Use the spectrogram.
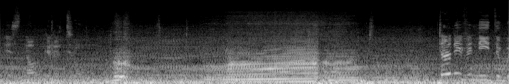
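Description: Porsche GT4 RS engine revving with its carbon airbox intake snorting close behind the cabin, a steady loud drone that swells in pitch through the middle, with a voice talking over it.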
